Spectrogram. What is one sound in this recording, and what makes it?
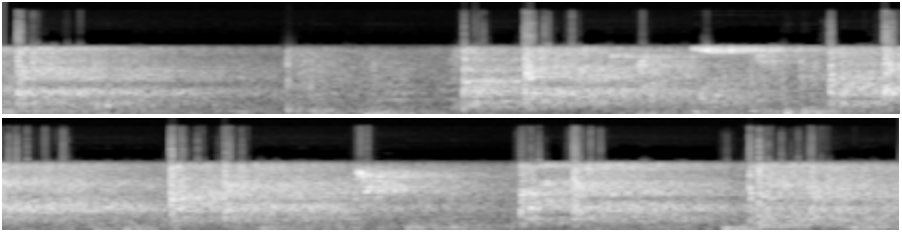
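A squash ball smacks sharply against racquets and walls, echoing in a hard-walled court.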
